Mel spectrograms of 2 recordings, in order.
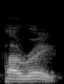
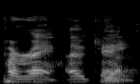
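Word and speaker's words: Paré: thanks for joining us my name is parray perein that's the brazilian pronunciation we pronounce pretty much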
